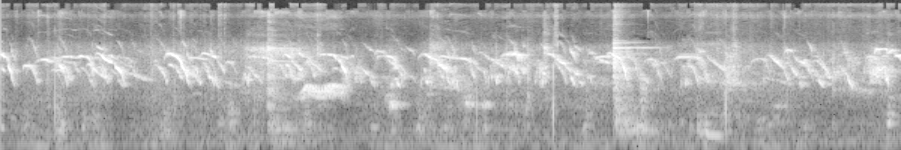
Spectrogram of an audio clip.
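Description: Several chickens cluck and squawk close by, overlapping calls coming in quick bursts over a quiet background, from a sick flock whose chicks are dying of an unknown illness.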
